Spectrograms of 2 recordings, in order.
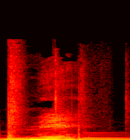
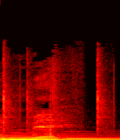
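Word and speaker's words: mwen: people in Edo language, can be very complicated to pronounce, because I've tried this with my children. When you say me, when you don't have that Benin language accent, it is quite difficult to pronounce words like me. Me is spelled M-W-E-N.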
